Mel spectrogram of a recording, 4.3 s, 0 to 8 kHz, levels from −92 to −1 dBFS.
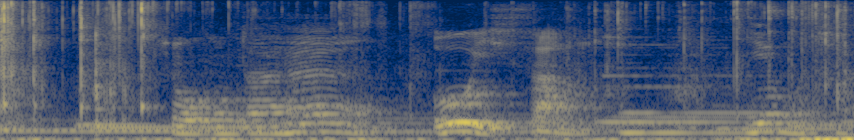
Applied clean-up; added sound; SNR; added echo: none; Chewing, mastication; 1 dB; reverberation time 1.2 s.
